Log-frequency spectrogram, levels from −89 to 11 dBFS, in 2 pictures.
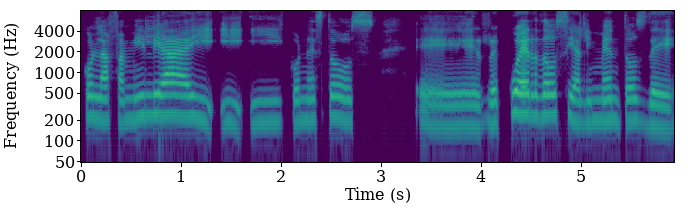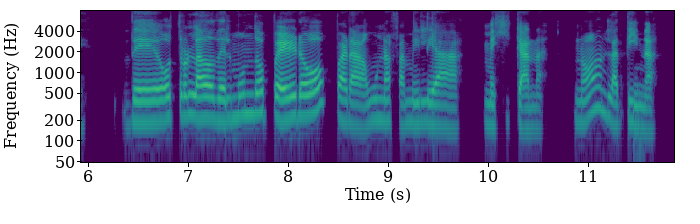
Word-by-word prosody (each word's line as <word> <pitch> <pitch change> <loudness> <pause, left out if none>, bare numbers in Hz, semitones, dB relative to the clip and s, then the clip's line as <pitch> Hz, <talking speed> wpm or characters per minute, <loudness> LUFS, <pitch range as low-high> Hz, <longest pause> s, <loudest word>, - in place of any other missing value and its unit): con 225 -1 -5
la 205 -1 +3
familia 230 +3 +2
y 215 -3 -5
y 185 0 -8
y 190 +1 -14
con 195 +1 -10
estos, 205 0 -5 0.4
eh, 165 0 -6
recuerdos 235 +5 +3
y - - -2
alimentos 200 0 -5
de 165 -1 -4 0.3
de 190 0 +2
otro 225 +2 -1
lado 215 -2 +5
del 205 +1 -1
mundo 245 +3 -2
pero 230 - +6
para 180 -6 +3
una 195 +3 -4
familia 175 -3 -3 0.2
mexicana, 155 -3 0 0.3
¿no? 195 +10 -3
Latina, 175 - -1
195 Hz, 125 wpm, -26 LUFS, 180-225 Hz, 0.4 s, pero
